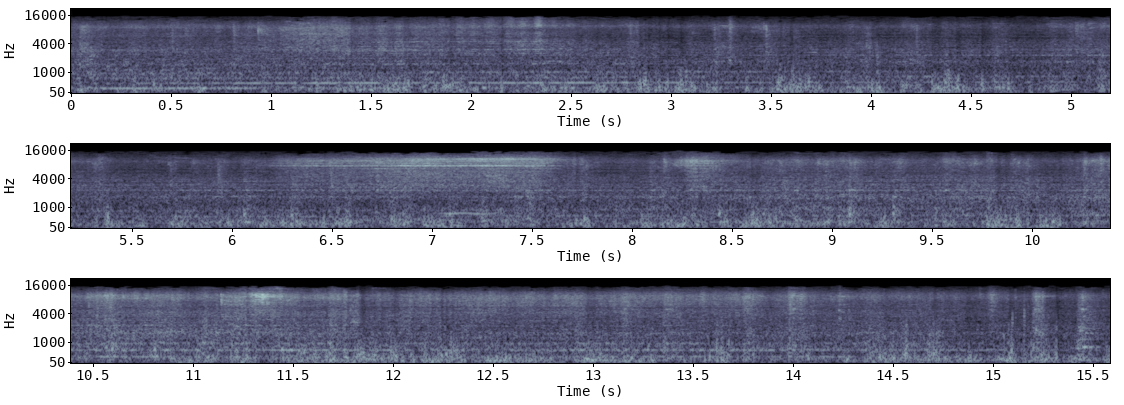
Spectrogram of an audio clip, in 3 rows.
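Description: ÖBB class 4020 electric commuter train running past close by on the station tracks: steady rumble and rapid clatter of wheels over rail joints and points, with a steady electric hum and a brief high wheel squeal about seven seconds in.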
